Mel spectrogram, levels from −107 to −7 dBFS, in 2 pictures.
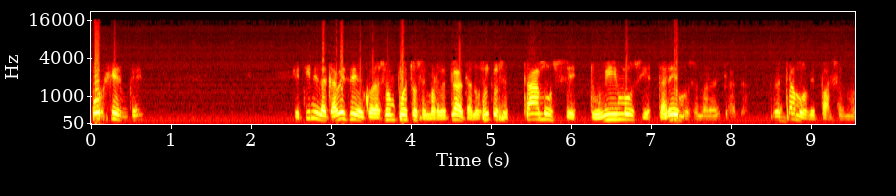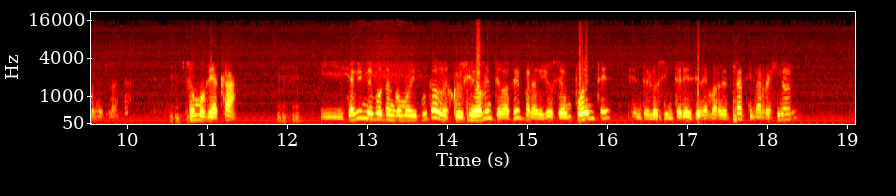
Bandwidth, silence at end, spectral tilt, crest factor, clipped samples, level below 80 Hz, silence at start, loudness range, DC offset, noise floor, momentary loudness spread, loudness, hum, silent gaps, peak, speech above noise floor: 11 kHz; 0.8 s; -7 dB/octave; 18 dB; under 0.1%; -72 dBFS; 0 s; 9 LU; under 0.1%; -65 dBFS; 18 LU; -26 LUFS; 60 Hz at -65 dBFS; none; -8 dBFS; 39 dB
